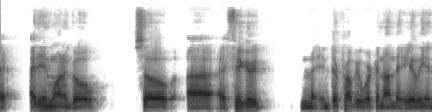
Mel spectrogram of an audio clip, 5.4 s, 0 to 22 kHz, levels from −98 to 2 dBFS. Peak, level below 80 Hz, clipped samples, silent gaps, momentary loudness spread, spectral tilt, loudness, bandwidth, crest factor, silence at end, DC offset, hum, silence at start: -4 dBFS; -58 dBFS; under 0.1%; 1.45-1.68 s, 3.54-3.75 s; 7 LU; -7 dB/octave; -17 LUFS; 15.5 kHz; 14 dB; 0 s; under 0.1%; none; 0 s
